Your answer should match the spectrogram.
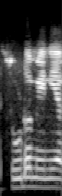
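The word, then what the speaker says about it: pseudomania: सूडोमेनिया, ये P silent है, सूडोमेनिया का मतलब है फॉल्स स्टेटमेंट, गलत स्टेटमेंट देना, गलत हमेशा बताना, गलत इंफॉर्मेशन फैलाना, सूडोमेनिया।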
